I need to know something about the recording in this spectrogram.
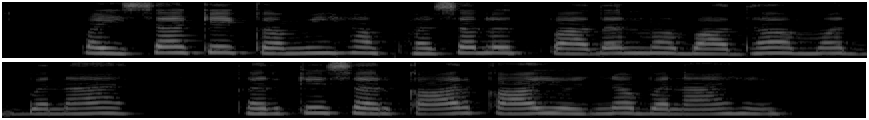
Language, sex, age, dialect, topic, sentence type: Chhattisgarhi, female, 25-30, Western/Budati/Khatahi, agriculture, question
